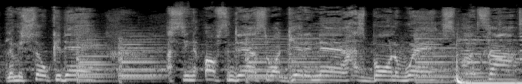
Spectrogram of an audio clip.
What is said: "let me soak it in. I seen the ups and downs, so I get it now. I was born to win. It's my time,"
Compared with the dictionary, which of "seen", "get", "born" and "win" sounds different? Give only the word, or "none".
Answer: win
